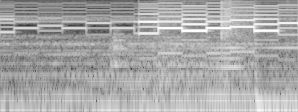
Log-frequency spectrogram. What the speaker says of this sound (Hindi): लगता है उनका फोन होगा।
